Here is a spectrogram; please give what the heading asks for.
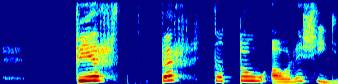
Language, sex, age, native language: Icelandic, male, 8, Icelandic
